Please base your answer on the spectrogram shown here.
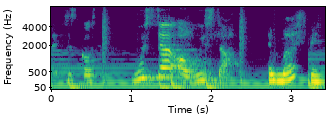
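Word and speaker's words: Worcester: playing the video again and again of the pronunciation it just goes wooster or wooster it must be some xma okay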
